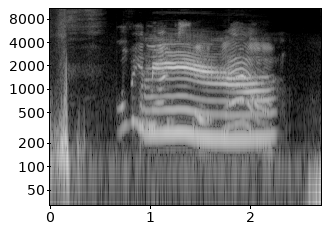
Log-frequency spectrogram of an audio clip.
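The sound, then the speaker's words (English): A single drawn-out, fairly loud meow from Pluto, an all-black cat, rises and then trails down, lasting well over a second. It is preceded by a short click, and there is no other sound around it. “He's a kitty cat.”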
